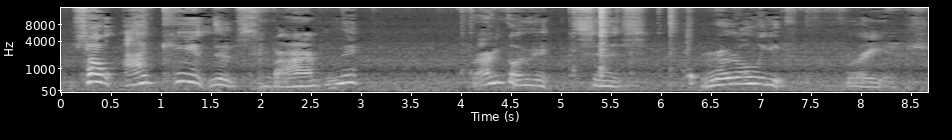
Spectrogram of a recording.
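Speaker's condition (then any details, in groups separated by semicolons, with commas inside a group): Cerebral palsy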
